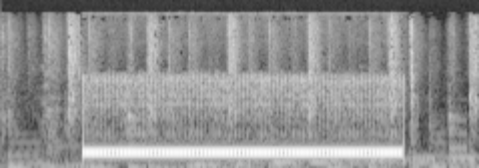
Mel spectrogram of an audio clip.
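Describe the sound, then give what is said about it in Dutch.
Outgoing telephone call with a dial tone: a single steady, continuous tone about two seconds long, loud and unbroken, starting and stopping abruptly over faint background sound. “En nu gaan we bellen met ons politiek orakel van vandaag.”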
